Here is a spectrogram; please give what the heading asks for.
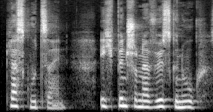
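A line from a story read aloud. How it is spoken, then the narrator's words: Sighed. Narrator (German): seufzte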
